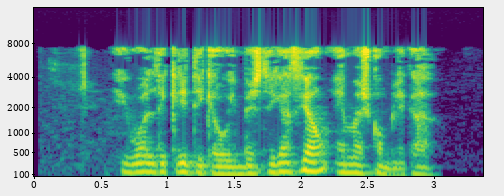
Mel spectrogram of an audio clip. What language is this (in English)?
Galician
